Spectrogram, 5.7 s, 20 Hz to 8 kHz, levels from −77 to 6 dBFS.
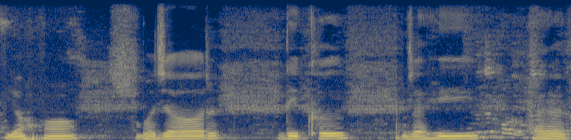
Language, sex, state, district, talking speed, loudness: Hindi, male, Madhya Pradesh, Katni, 50 wpm, -16 LUFS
